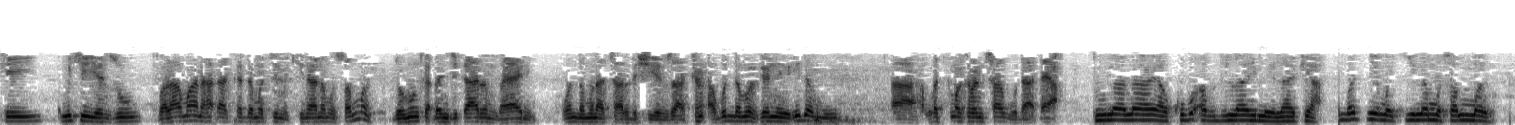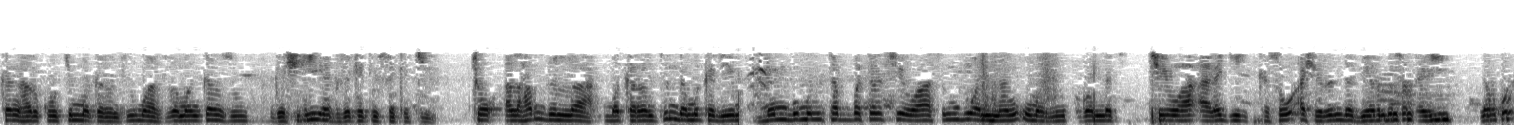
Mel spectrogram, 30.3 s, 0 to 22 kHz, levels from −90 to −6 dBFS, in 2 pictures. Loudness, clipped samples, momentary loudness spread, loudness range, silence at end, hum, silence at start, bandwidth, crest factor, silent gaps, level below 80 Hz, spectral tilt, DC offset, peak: -14 LUFS; under 0.1%; 7 LU; 2 LU; 0 s; none; 0.05 s; 4.1 kHz; 12 dB; none; -48 dBFS; -12 dB/octave; under 0.1%; -2 dBFS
